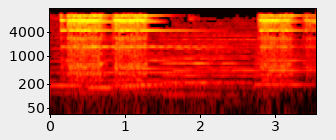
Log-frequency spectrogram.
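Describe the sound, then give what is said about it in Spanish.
A telephone rings in two quick bursts, pauses, then rings again, a bright, buzzy electronic bell tone, fairly loud, with no voices. “Había recibido una llamada de su padre.”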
